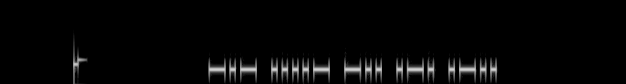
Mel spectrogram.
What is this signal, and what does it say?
Morse code, heard as a keyed tone, about 22 wpm, 700 Hz. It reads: K4DRL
